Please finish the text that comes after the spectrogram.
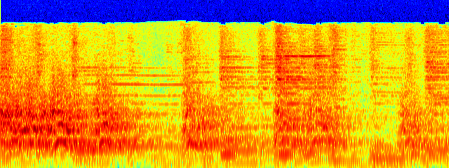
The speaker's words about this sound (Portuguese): Sai, cachorro!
